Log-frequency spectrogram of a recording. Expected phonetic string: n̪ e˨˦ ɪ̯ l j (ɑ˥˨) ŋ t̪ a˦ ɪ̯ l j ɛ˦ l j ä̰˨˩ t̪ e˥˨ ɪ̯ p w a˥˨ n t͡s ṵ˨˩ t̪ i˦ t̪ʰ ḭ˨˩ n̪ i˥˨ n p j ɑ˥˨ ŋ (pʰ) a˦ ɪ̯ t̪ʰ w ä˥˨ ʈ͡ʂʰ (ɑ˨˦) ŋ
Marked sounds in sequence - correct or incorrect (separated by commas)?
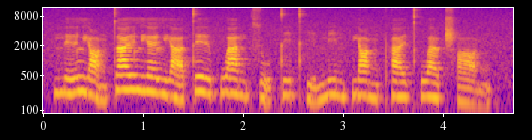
incorrect, correct, incorrect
